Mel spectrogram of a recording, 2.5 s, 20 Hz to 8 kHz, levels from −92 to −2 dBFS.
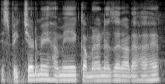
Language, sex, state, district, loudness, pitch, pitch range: Hindi, male, Assam, Kamrup Metropolitan, -17 LUFS, 120 Hz, 110-125 Hz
